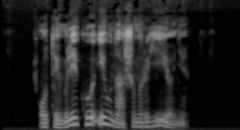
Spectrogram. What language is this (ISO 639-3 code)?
bel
